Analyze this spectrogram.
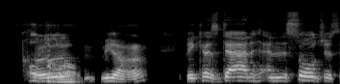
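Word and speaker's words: Kröller-Müller: How do you pronounce that museum? Kruller-Müller. Yes. Kruller-Müller. Kruller-Müller, because Dad and the soldiers had helped remove paintings, but they couldn't find a use for it.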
